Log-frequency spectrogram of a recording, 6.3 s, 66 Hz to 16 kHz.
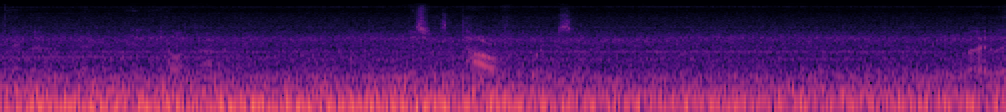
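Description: Continuous loud roar of an EH-101 helicopter engine and rotors in Flight Simulator X, a steady dense drone that stays even throughout, with someone talking over it.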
